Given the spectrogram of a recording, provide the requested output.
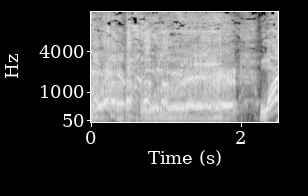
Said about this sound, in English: It's immediate burping. Soon as you drink that energy drink, I don't know if you know that you immediately burp. Because it's carbonation.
